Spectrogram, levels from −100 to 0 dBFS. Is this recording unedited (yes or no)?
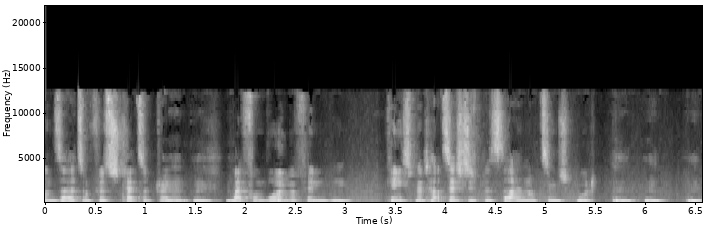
yes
